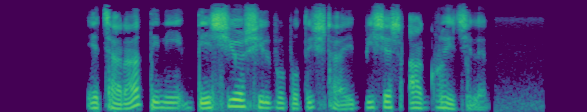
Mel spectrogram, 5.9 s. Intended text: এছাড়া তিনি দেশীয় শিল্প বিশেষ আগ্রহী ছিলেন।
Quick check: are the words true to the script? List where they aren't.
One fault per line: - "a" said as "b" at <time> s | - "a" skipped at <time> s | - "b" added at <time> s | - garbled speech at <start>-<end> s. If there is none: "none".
- "প্রতিষ্ঠায়" added at 2.8 s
